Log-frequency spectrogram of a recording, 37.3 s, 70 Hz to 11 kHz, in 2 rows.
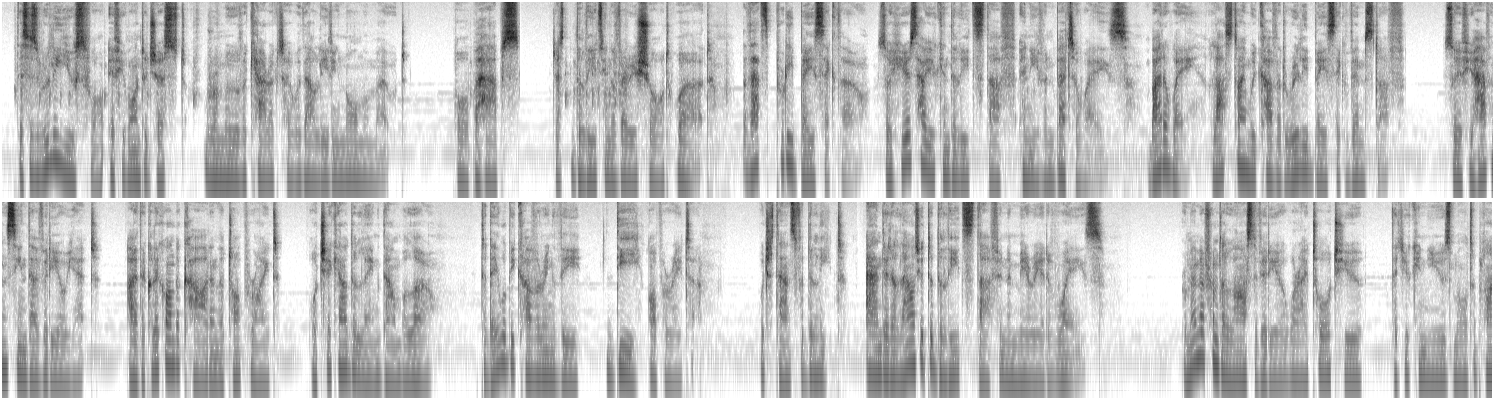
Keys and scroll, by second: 0.2 Right, 0.4-2.3 typing, 3.7 typing, 5.5 Tab, 5.8-7.1 typing, 8.4-9.1 typing, 14.2 Up, 28.3 j, 28.9 j, 30.5 typing.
